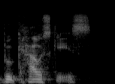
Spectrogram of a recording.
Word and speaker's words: Bukowski's: Okay, so there's a bar in Boston named Bukowski's. And so people know how to pronounce the name. On the menu is a ghost, like Boo, a picture of a cow, and a skier. So Boo, cow, ski.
